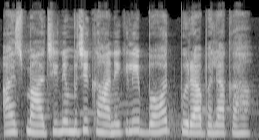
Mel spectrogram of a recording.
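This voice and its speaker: Casting: woman as soft-hearted, obedient young bride for cartoon family drama, high voice. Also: steady tone, fairly quick, close to an everyday voice. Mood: hurt. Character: gentle, apologetic young daughter-in-law. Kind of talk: cartoon moral story acting. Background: faint music.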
